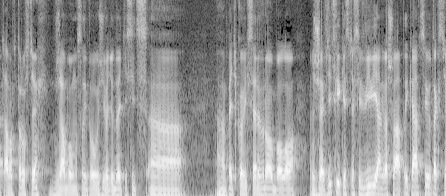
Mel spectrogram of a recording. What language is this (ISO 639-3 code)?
slk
